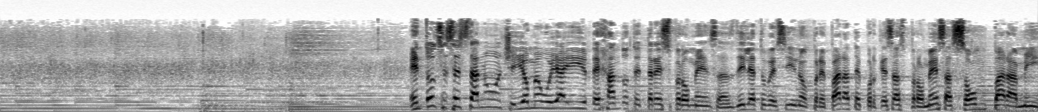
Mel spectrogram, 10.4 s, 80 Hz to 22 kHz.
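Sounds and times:
congregation applauding: 0.0s - 5.9s
speech: 4.1s - 10.3s.

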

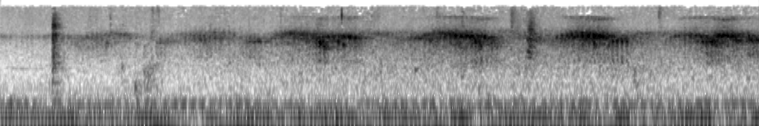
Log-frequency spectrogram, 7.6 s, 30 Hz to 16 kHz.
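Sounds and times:
constant low rumble: 0.0s - 7.5s
frogs calling in an outdoor chorus with rising trills: 0.4s - 7.5s.

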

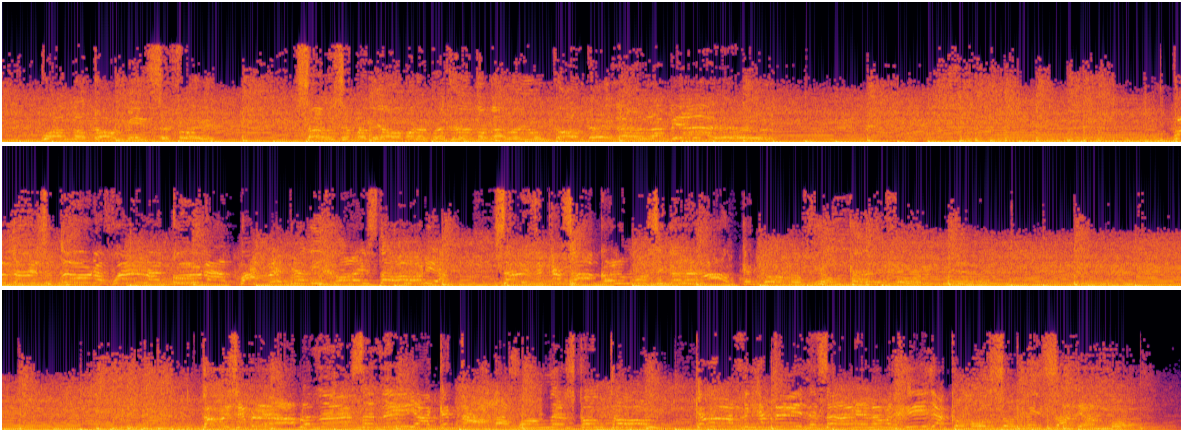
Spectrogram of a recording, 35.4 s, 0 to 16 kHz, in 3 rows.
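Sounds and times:
rock song with full-band instruments, bass line and singing voice: 0.0s - 35.3s
speech: 0.7s - 2.3s, 3.0s - 5.2s.

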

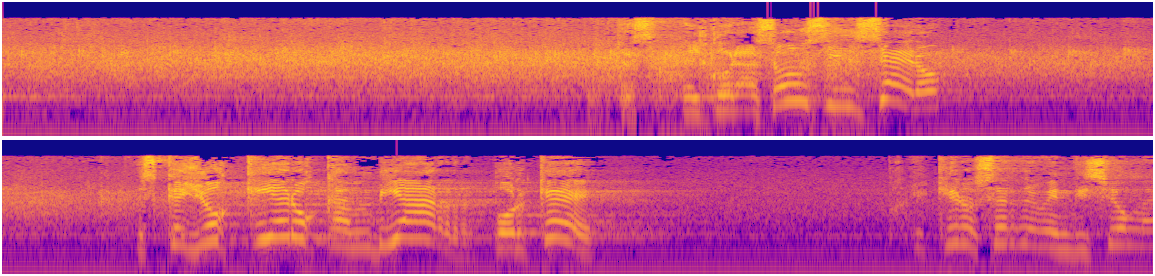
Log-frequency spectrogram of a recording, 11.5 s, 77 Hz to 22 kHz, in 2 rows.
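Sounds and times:
audience applauding: 0.0s - 7.2s
speech: 3.1s - 4.8s, 6.4s - 8.8s, 10.4s - 11.5s.

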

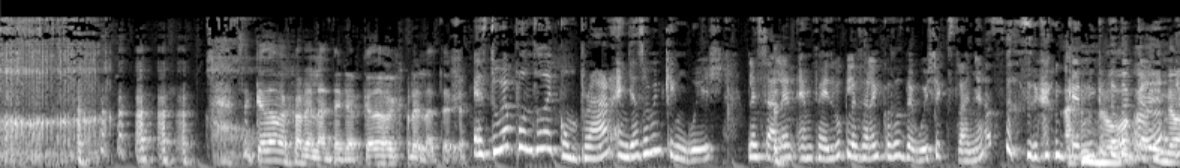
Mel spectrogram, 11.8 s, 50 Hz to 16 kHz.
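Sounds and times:
person imitating gentle snoring with their voice: 0.0s - 1.2s
laughter: 0.8s - 3.2s, 10.1s - 11.7s
speech: 1.4s - 11.7s.

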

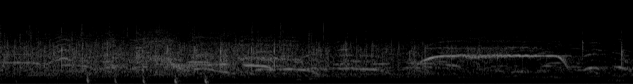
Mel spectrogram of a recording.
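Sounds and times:
audience clapping: 0.0s - 6.3s.

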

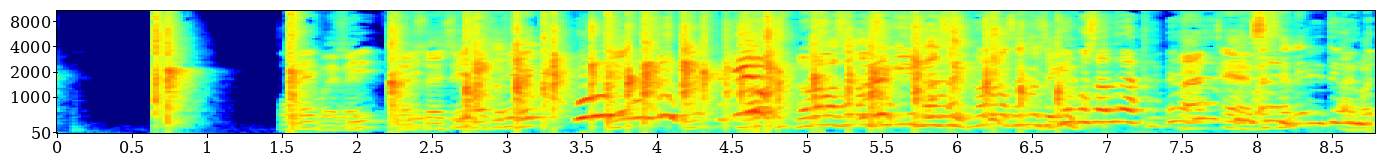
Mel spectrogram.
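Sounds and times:
dense rapid hand clapping like enthusiastic applause: 0.0s - 7.0s
speech: 1.5s - 8.7s
laughter: 3.5s - 8.7s.

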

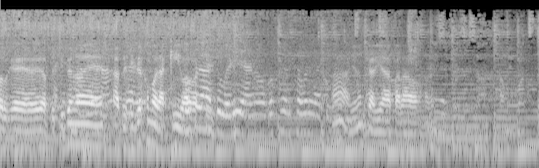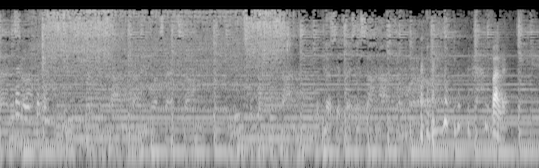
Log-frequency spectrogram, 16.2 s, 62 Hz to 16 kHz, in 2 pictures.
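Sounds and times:
laughter: 0.0s - 3.4s, 14.1s - 15.6s
running water: 0.0s - 6.4s, 8.3s - 12.9s
speech: 0.0s - 6.8s, 8.3s - 9.0s, 13.0s - 15.9s.

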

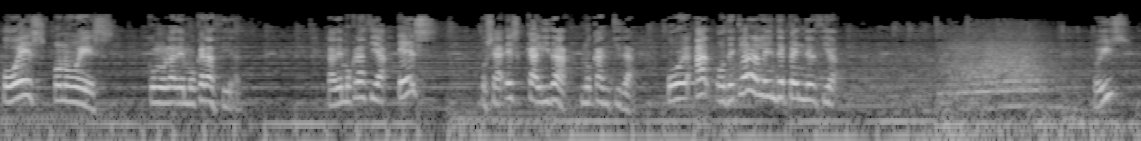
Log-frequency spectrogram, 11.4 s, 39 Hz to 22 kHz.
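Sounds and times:
speech: 0.0s - 2.5s, 3.3s - 8.5s, 10.9s - 11.4s
car or motorbike accelerating past at full throttle: 9.3s - 10.9s.

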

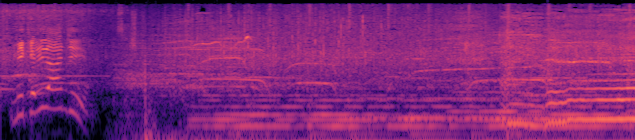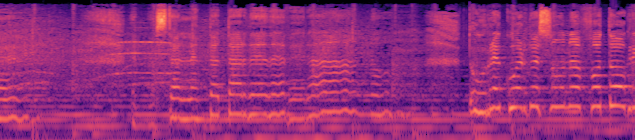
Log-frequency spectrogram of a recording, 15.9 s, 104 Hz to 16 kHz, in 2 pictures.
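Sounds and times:
steady applause and cheering: 0.0s - 10.8s
speech: 0.1s - 1.2s, 10.0s - 12.9s, 13.8s - 15.8s.

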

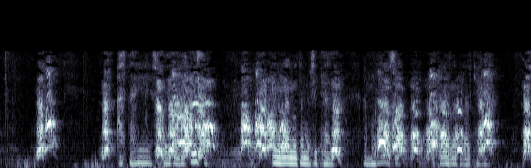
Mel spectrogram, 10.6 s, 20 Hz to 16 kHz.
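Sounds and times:
dog barking: 0.7s - 1.3s, 2.0s - 2.4s, 3.1s - 10.6s
speech: 2.6s - 4.4s, 5.4s - 10.6s.

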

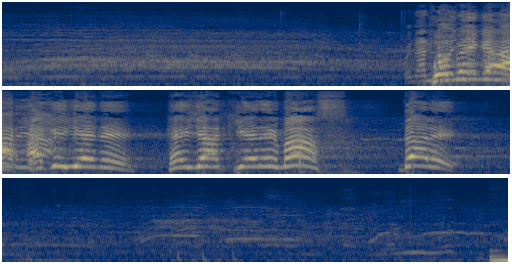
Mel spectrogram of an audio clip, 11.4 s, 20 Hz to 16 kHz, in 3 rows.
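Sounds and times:
large crowd roaring and cheering: 0.0s - 3.5s, 7.8s - 11.4s
speech: 3.0s - 7.3s.

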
